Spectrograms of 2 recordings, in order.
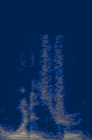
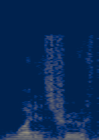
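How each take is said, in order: First: The question is asked in a sarcastic tone. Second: The question is asked in a discouraged tone. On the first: The asker mocks the idea of truth. "Did Pilate say it sarcastically?" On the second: The asker believes truth can never be found. "Did he say it discouraged, like we'll never find out what truth is?"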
